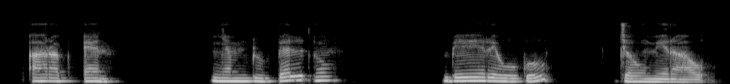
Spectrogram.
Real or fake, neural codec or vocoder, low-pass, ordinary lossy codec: real; none; 7.2 kHz; none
